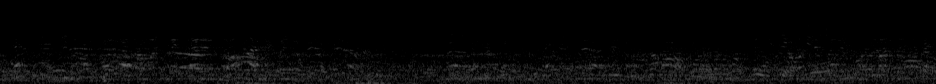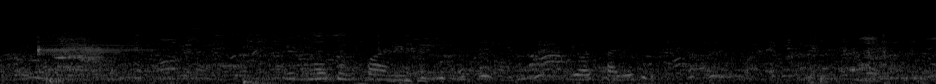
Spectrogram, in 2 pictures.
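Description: A crowd of spectators chatters throughout a large echoing hall.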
